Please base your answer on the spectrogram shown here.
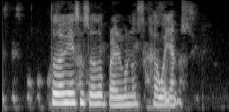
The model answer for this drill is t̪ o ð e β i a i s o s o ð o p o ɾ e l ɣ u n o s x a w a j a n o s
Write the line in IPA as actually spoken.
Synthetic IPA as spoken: t̪ o ð a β i a e s u s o ð o p o ɾ a l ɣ u n o s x a w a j a n o s

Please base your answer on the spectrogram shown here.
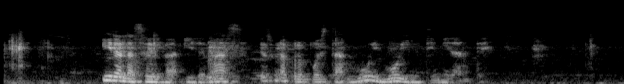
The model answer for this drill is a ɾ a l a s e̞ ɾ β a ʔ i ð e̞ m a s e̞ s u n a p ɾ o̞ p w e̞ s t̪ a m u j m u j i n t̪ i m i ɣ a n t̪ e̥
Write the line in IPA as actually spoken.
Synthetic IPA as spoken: i ɾ a l a s e̞ l β a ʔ i ð e̞ m a s e̞ s u n a p ɾ o̞ p w e̞ s t̪ a m u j m u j i n t̪ i m i ð a n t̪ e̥

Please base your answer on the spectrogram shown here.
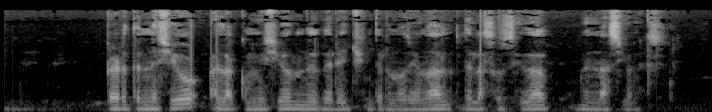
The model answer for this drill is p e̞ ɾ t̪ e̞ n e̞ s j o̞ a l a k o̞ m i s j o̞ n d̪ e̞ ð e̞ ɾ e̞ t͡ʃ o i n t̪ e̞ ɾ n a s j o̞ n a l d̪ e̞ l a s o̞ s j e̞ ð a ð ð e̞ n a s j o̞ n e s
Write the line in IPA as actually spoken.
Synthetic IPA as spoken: p e̞ ɾ t̪ e̞ n e̞ s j o̞ a l a k o̞ m i s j o̞ n d̪ e̞ ð e̞ ɾ e̞ t͡ʃ o i n t̪ e̞ ɾ n a s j o̞ n a l d̪ e̞ l a s o̞ s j e̞ ð a ð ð e̞ n a s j o̞ n e s

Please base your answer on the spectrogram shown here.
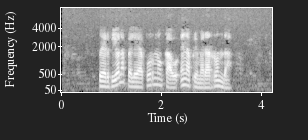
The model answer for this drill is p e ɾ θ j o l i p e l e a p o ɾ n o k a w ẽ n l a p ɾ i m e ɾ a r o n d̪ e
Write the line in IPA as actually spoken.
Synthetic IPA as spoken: p e ɾ ð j o l a p e l e a p o ɾ n o k a w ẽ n l a p ɾ i m e ɾ a r o n d̪ a

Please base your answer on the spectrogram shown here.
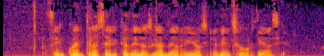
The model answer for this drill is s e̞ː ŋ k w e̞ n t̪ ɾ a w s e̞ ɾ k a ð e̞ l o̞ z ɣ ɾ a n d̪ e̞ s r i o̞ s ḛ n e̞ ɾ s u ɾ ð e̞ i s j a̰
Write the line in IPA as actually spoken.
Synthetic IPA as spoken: s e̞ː ŋ k w e̞ n t̪ ɾ a s e̞ ɾ k a ð e̞ l o̞ z ɣ ɾ a n d̪ e̞ s r i o̞ s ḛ n e̞ l s u ɾ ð e̞ a s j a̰

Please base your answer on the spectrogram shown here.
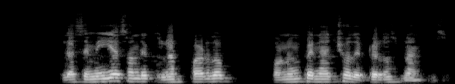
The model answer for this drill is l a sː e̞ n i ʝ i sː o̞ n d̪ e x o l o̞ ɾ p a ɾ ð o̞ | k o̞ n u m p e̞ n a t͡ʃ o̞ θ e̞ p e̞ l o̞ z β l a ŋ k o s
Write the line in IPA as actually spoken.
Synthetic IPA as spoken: l a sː e̞ m i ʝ a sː o̞ n d̪ e k o l o̞ ɾ p a ɾ ð o̞ | k o̞ n u m p e̞ n a t͡ʃ o̞ ð e̞ p e̞ l o̞ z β l a ŋ k o s

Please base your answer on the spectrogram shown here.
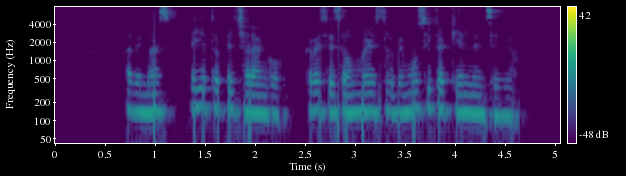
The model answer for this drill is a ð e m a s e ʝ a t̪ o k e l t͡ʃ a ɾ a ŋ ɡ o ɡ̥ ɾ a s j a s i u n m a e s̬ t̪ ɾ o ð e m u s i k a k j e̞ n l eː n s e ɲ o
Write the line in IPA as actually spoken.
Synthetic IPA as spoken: a ð e m a s e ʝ a t̪ o k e l t͡ʃ a ɾ a ŋ ɡ o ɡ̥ ɾ a s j a s a u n m a e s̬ t̪ ɾ o ð e m u s i k a k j e̞ n l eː n s e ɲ o

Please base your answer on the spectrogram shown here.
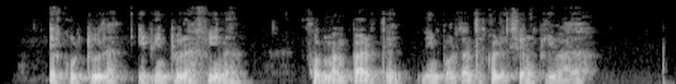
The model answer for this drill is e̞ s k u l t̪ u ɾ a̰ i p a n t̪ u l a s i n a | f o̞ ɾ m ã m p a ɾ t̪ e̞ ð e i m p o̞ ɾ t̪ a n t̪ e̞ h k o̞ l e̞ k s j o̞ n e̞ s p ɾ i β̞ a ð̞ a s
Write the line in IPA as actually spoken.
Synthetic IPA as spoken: e̞ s k u l t̪ u ɾ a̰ i p i n t̪ u ɾ a f i n a | f o̞ ɾ m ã m p a ɾ t̪ e̞ ð e i m p o̞ ɾ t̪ a n t̪ e̞ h k o̞ l e̞ k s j o̞ n e̞ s p ɾ i β̞ a ð̞ a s

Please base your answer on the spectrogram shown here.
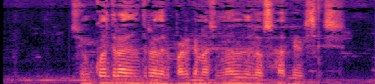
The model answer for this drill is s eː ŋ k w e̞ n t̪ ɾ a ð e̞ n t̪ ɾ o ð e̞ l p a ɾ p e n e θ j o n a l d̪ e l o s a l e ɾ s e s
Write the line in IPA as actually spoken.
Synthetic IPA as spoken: s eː ŋ k w e̞ n t̪ ɾ a ð e̞ n t̪ ɾ o ð e̞ l p a ɾ k e n a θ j o n a l d̪ e l o s a l e ɾ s e s

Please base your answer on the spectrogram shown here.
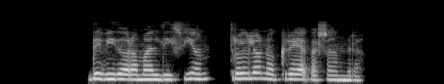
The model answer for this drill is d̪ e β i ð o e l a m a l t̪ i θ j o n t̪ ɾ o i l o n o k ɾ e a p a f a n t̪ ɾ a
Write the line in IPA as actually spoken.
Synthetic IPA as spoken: d̪ e β i ð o a l a m a l d̪ i θ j o n t̪ ɾ o j l o n o k ɾ e a k a s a n d̪ ɾ a

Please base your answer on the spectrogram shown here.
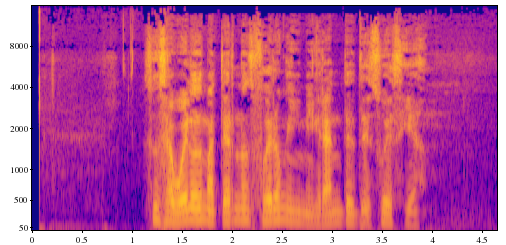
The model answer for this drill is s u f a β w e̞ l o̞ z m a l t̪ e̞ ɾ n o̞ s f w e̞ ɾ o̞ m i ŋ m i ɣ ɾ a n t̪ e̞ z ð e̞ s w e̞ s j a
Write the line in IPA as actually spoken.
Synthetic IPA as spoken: s u s a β w e̞ l o̞ z m a t̪ e̞ ɾ n o̞ s f w e̞ ɾ o̞ ŋ i ŋ m i ɣ ɾ a n t̪ e̞ z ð e̞ s w e̞ s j a

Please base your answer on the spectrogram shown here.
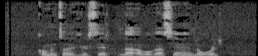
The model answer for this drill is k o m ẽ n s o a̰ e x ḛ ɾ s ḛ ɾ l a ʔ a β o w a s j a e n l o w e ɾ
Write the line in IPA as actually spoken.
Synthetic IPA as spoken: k o m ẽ n s o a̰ e x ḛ ɾ s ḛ ɾ l a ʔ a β o ɣ a s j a e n l o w e l

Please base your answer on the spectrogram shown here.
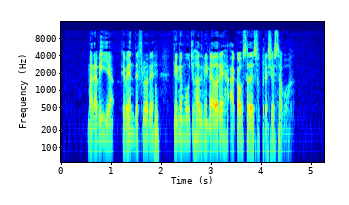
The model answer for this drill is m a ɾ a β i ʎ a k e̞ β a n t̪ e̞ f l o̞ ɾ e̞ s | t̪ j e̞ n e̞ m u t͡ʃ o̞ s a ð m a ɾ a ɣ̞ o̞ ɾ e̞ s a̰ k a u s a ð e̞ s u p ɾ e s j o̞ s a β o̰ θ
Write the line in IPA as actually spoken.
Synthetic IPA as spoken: m a ɾ a β i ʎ a k e̞ β e n d̪ e̞ f l o̞ ɾ e̞ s | t̪ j e̞ n e̞ m u t͡ʃ o̞ s a ð m i ɾ a ð̞ o̞ ɾ e̞ s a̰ k a w s a ð e̞ s u p ɾ e s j o̞ s a β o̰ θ

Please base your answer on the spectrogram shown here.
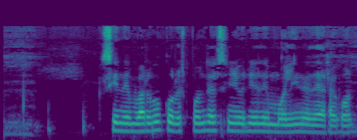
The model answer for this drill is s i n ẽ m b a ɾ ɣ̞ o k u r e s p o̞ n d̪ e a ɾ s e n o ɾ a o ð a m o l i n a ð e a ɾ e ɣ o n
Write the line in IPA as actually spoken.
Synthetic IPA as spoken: s i n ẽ m b a ɾ ɣ̞ o k o r e s p o̞ n d̪ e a l s e ɲ o ɾ i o ð e m o l i n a ð e a ɾ a ɣ o n

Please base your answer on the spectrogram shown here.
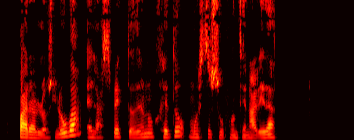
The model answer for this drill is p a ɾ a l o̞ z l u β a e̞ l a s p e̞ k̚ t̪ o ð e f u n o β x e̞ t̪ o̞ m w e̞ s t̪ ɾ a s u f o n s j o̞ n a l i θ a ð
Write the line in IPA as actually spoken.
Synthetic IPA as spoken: p a ɾ a l o̞ z l u β a e̞ l a s p e̞ k̚ t̪ o ð e u n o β x e̞ t̪ o̞ m w e̞ s t̪ ɾ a s u f u n θ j o̞ n a l i ð a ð

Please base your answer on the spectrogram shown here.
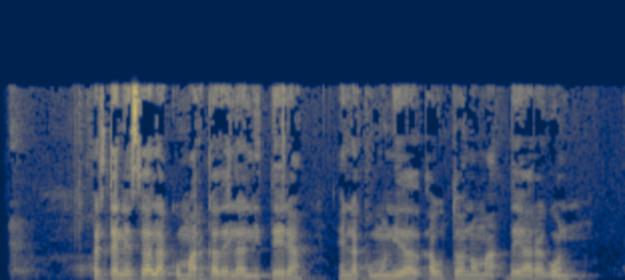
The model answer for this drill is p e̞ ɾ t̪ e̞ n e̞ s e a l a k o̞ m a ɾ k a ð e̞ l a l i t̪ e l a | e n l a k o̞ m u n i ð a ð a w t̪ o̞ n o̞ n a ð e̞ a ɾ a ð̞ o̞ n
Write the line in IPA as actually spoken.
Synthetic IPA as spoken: p e̞ ɾ t̪ e̞ n e̞ s e a l a k o̞ m a ɾ k a ð e̞ l a l i t̪ e ɾ a | e n l a k o̞ m u n i ð a ð a w t̪ o̞ n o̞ m a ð e̞ a ɾ a ɣ̞ o̞ n

